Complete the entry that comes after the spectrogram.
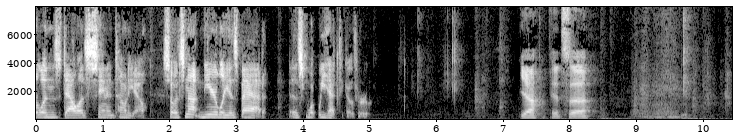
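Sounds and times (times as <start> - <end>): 
speech: 0.0 - 5.1, 7.2 - 8.4
squeaky office door creaking open: 8.9 - 10.4.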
